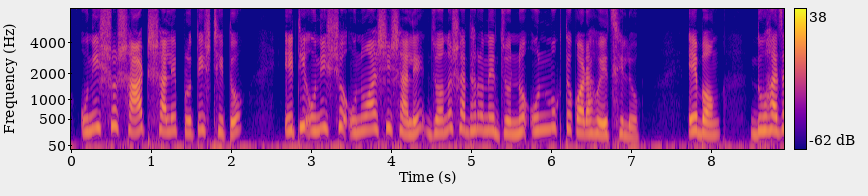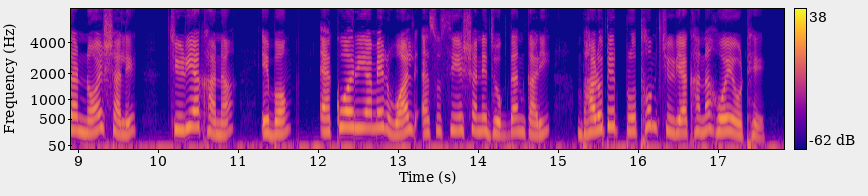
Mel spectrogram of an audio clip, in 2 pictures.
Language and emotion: Bengali, neutral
